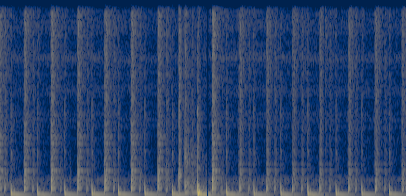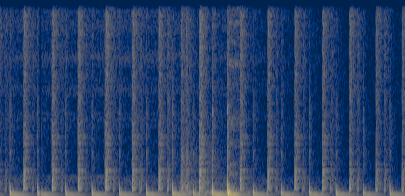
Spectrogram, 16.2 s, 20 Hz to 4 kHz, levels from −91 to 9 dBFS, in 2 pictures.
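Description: A piece of music, carried over a call link that cuts everything above 4 kHz, with the dull, band-limited sound that fits G.711 mu-law coding. The main fault is clock drift between sender and receiver. The sender's clock runs about 3 percent slow. The receiver's jitter buffer keeps draining as a result. The problem runs through the whole clip.

To keep up, the receiver makes repeated timing corrections from 0.17 s to 15.85 s. It repeats short slices of audio, always stretching, never cutting. Playback runs at about 98 percent speed. Roughly 300 ms is added in total. The edits come at uneven intervals. At most they are heard as small stumbles and a slightly wavering tempo in the music.

There are also scattered short gaps. Between 1.11 s and 8.96 s, about ten brief holes occur, where packets were lost or arrived late. Each was patched by continuing the last sound. They add up to roughly 150 ms, and the longest is around 40 ms. 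A second cluster, of about five, falls between 10.92 s and 14.77 s. These are shorter, none over about 15 ms. All of them are brief ticks and smears.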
